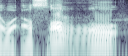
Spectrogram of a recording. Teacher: صاد کو موٹا ادا کریں گے اور را کو بھی موٹا ادا کریں گے. را کے اوپر پیش ہے.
